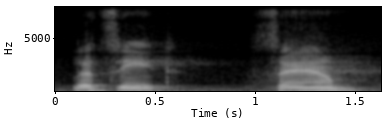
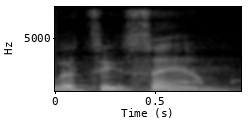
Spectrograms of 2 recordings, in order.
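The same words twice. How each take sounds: First: There is a pause before Sam. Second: It runs on with no pause before Sam.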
